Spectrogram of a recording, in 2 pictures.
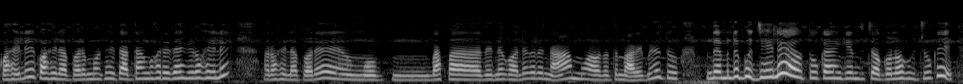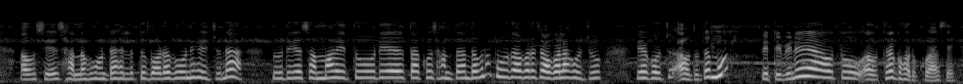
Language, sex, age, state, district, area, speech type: Odia, female, 45-60, Odisha, Kendujhar, urban, spontaneous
